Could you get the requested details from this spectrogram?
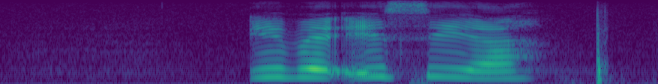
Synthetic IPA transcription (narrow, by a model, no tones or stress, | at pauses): ɪβɛʔɪsɪja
